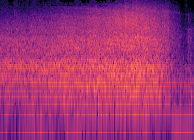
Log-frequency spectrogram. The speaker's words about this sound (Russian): Изюминкой мероприятия стал пролет над Елисейскими полями истребителей, которые нарисовали в небе полосы в цветах французского флага.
